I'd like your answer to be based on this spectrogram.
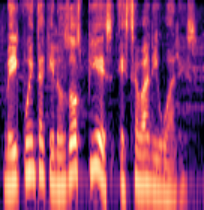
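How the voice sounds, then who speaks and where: High-voiced man preaching fervent healing commands. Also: lively intonation, moderate pace, soft background music. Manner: direct address to viewers. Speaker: healing evangelist. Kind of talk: televised healing sermon.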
